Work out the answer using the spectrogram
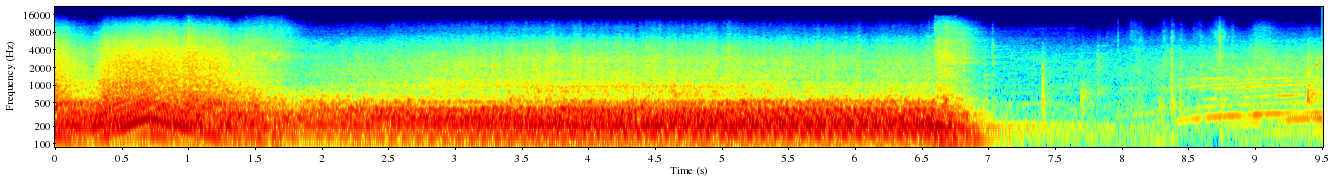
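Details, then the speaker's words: Toyota Hilux converted to a 1UZ VVTi petrol V8 with a new manual wiring loom, running on stale petrol left over the weekend: strong rev-up, smooth steady pull, clean drop back with no knocks or misses; sounds healthy. "found the revlon that sounds better like that"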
